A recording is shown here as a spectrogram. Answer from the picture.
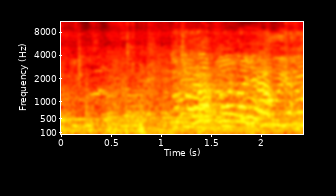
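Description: Indistinct voices calling and chattering, mostly in the second half; no words can be made out.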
